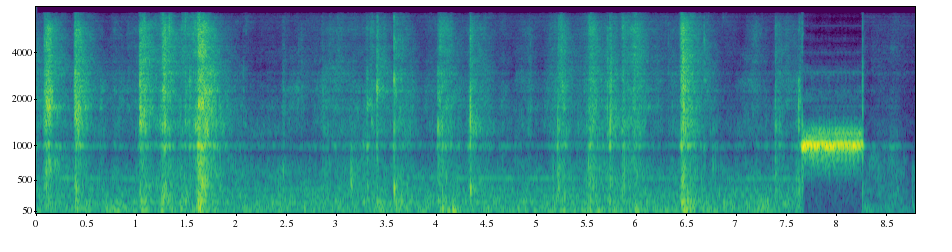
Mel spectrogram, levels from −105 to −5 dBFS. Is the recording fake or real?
fake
